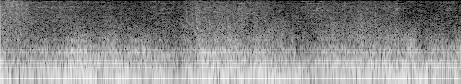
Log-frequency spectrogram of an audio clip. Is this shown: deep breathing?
no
